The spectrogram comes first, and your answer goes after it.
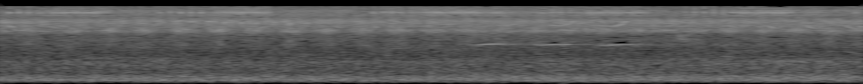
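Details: Steady, shrill insect buzzing from cicadas in a summertime meadow, a constant hiss without gaps over a low background murmur, with two or three tiny whistled bird notes near the middle.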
